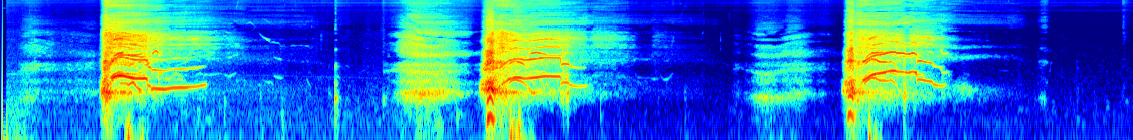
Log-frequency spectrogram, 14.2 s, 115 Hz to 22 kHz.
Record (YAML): exhalation_length: 14.2 s
exhalation_amplitude: 32768
exhalation_signal_mean_std_ratio: 0.43
survey_phase: beta (2021-08-13 to 2022-03-07)
age: 45-64
gender: Female
wearing_mask: 'No'
symptom_none: true
smoker_status: Never smoked
respiratory_condition_asthma: false
respiratory_condition_other: false
recruitment_source: REACT
submission_delay: 2 days
covid_test_result: Negative
covid_test_method: RT-qPCR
